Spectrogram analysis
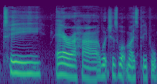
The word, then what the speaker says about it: Te Aroha: But one of the things that it's really important to know with the pronunciation of te reo Māori is the importance of pronouncing the vowels correctly.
